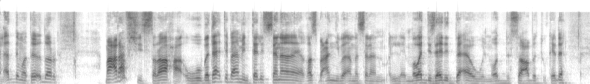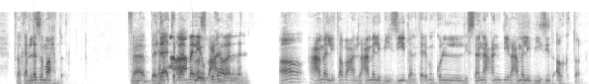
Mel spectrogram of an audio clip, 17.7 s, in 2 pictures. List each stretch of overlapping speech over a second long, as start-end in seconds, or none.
10.8-12.5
